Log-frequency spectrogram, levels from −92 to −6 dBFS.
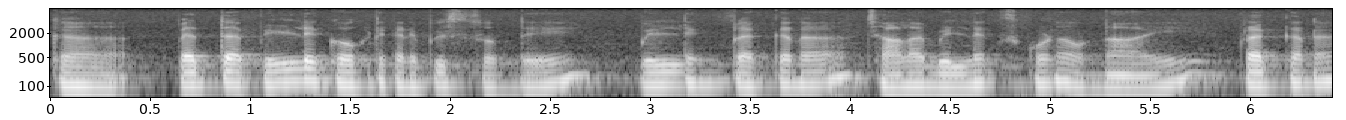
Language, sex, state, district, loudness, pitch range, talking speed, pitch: Telugu, male, Andhra Pradesh, Annamaya, -21 LUFS, 105-120 Hz, 110 wpm, 115 Hz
